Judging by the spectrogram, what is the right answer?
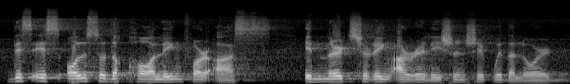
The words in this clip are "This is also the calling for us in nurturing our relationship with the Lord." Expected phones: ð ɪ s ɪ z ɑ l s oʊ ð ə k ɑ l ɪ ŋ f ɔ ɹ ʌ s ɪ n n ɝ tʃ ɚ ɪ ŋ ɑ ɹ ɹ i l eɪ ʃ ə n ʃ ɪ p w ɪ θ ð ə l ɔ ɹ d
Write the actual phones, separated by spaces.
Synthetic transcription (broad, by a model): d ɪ s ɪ s ɑ l s oʊ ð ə k ɑ l ɪ ŋ f ɔ ɹ ʌ s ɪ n n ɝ tʃ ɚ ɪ ŋ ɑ w ɹ i l eɪ ʃ ə n ʃ ɪ p w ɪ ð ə l ɔ ɹ d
